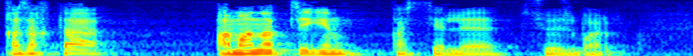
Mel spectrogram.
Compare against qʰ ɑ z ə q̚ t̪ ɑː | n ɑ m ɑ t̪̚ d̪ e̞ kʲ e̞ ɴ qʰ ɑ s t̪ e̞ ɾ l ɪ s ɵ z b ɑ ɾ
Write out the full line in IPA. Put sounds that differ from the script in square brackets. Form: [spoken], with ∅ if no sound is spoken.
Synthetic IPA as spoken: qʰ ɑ z [ɑ] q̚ t̪ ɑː | [m] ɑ [n] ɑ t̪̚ d̪ e̞ [ɡʲ] e̞ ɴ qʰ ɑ s t̪ e̞ ɾ l ɪ s ɵ z b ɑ ɾ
